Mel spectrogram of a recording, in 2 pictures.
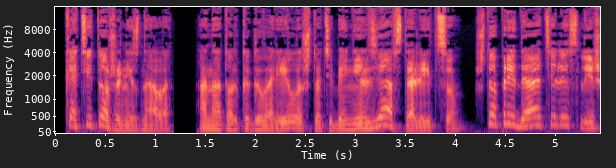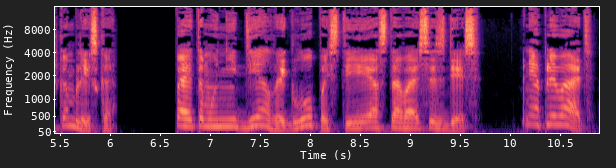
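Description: A man's voice: fairly high pitch, no echo, studio quality. A man reading an audiobook voices a lovelorn, stern male elf guardian, speaking in an earnest, grave way.

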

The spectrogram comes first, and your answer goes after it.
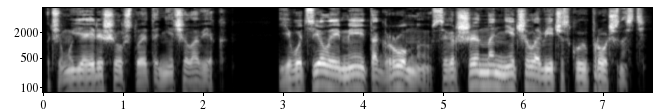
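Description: A man voicing a rough male fighter in an audiobook, blunt and given to swearing. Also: low voice, moderate pace, no echo, studio quality, natural voice. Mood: grim.

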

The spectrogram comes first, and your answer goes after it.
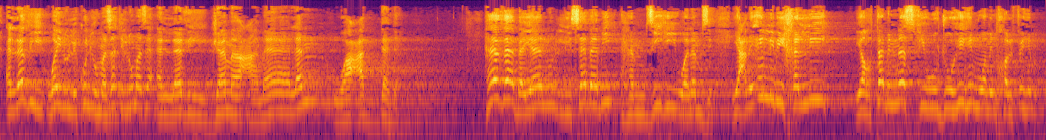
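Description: A man's voice: sits high, expressive, fairly quick, echoey room, in a large hall. A man with an Egyptian accent teaching a religious lesson. He reads the classical text, then explains it in casual dialect and keeps asking his listeners whether they follow. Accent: Egyptian Arabic. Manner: conversational, asks listeners questions to check understanding. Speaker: teacher explaining Quran commentary.

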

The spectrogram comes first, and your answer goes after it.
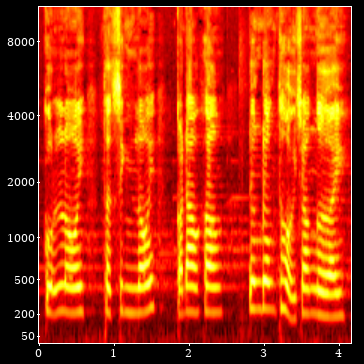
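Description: A man's voice: high-pitched, fairly even intonation, normal speed, long reverb tail, faint music behind, voice pushed up, lightly acted. A man doing a tiny bashful toddler boy. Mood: sweet apologetic. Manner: soft, childlike and babbling.

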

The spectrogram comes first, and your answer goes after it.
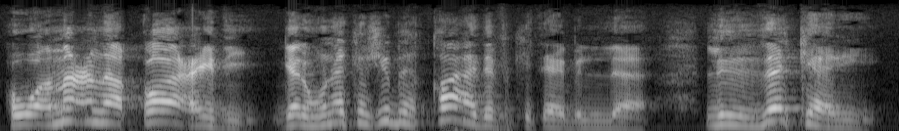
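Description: Male religious law teacher, high voice, quick delivery, quizzes the room. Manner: animated, asks the audience to finish his sentences. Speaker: Islamic jurisprudence teacher. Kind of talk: lecture with call-and-response questions.

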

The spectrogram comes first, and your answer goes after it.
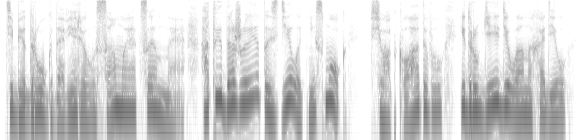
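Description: A woman's voice: lowish voice, animated, normal speed, hardly any pauses, mellow, no room sound, studio quality. A woman voicing a stung, defiant young man who hisses back at his brother. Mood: resentful. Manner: hissing, resentful.

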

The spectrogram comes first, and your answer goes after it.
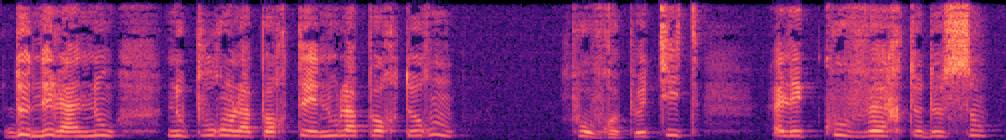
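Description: A woman reading a storybook, voicing an eager, brave young girl with a high, urgent manner. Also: expressive, normal speed. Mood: pleading.

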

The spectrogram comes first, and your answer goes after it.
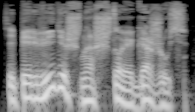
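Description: A man's voice: medium pitch, lively intonation, moderate pace, no echo, clean studio sound, voice pushed up, close to an everyday voice. A man voicing a fierce young woman archer who speaks tersely through clipped words in an audiobook. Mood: furious.

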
